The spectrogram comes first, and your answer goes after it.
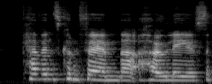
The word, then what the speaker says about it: Hole: Holy. Maybe that's the pronunciation of Harry. Oh, yes, Hole. I think that's right. Yes. Harry Holy. Harry Holy, yes.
